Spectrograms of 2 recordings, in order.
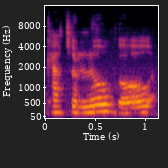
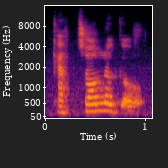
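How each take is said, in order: First: The stress falls on the second-to-last syllable. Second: The stress falls on the third-to-last syllable. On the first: The listener could not understand the word. The speaker calls it wrong. "I was saying catalogo" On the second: The word is understood as catalogue. The speaker calls it right. "and not catalogo"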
